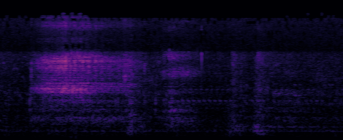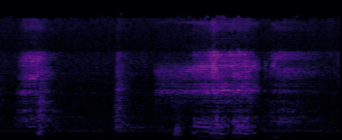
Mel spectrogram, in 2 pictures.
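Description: Rough, fluttering breath sounds recur through sleep, each loud surge rising and fading: ordinary snoring.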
